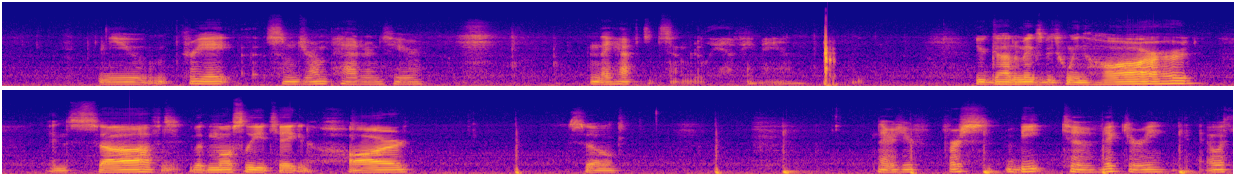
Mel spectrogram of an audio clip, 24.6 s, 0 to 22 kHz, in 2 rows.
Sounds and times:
Speech: 0:01.0 - 0:04.3, 0:05.9 - 0:08.1, 0:09.8 - 0:12.0, 0:12.8 - 0:16.4, 0:18.0 - 0:18.6, 0:21.0 - 0:24.6.

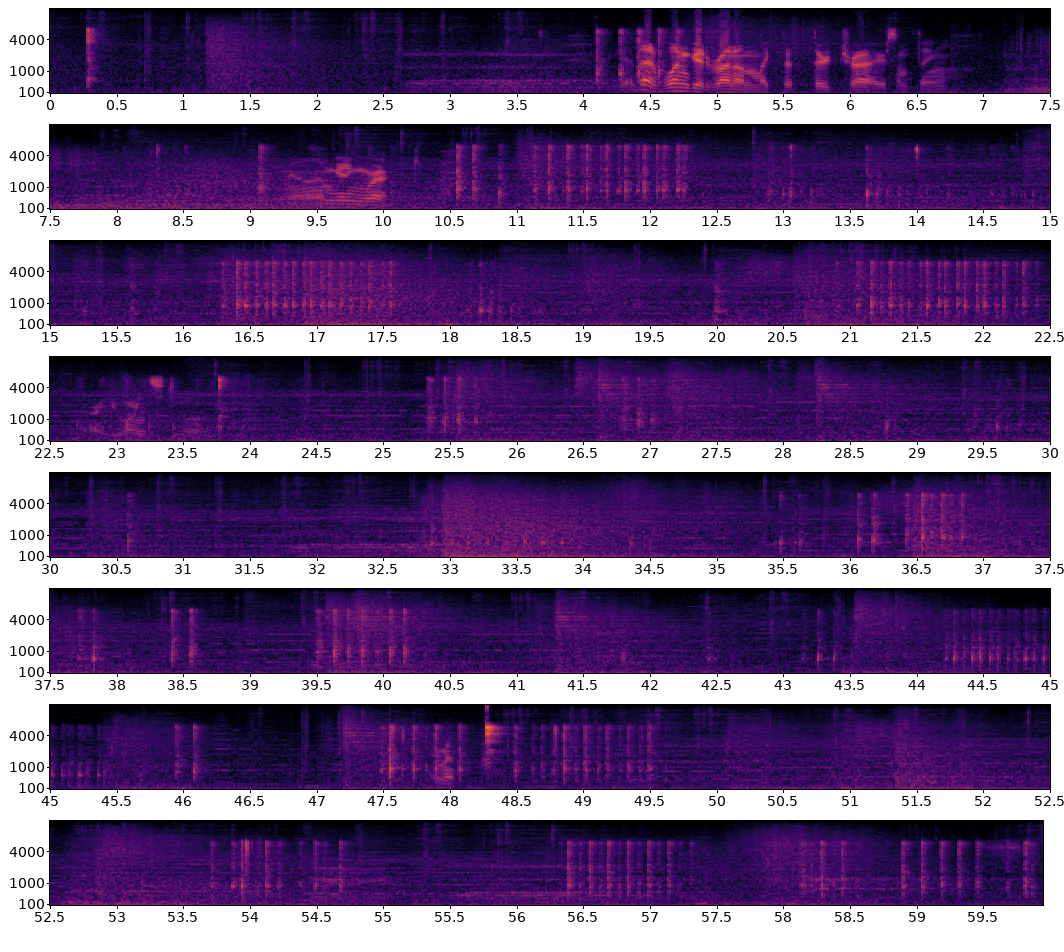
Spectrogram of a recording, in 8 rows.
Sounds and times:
Speech: 0:04.3 - 0:06.8, 0:09.2 - 0:10.1, 0:22.8 - 0:23.7.

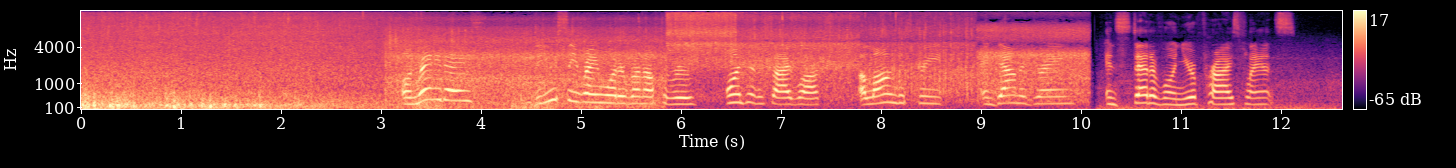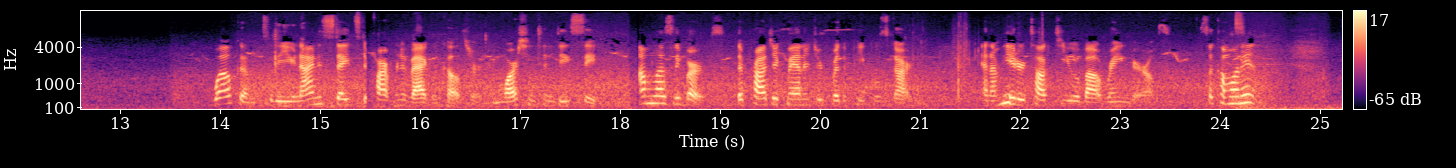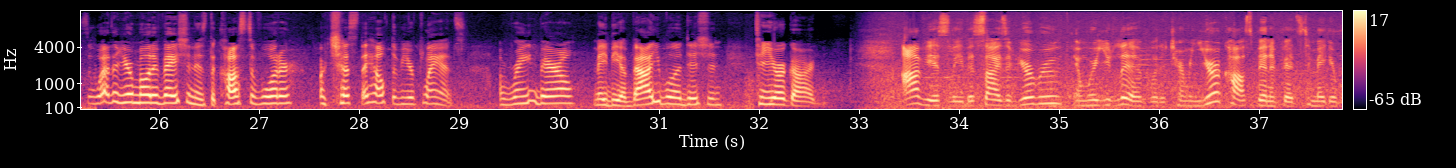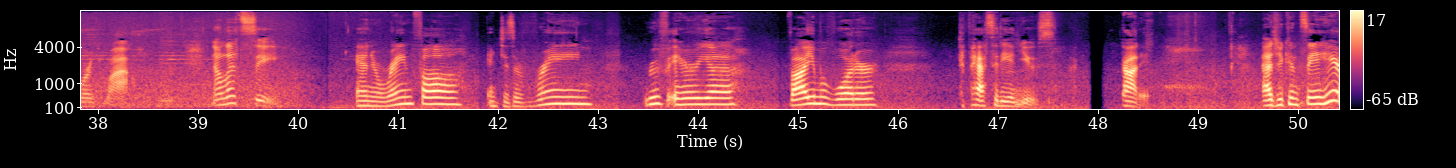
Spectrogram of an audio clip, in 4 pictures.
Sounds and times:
Speech: 0:03.2 - 0:04.0, 0:04.6 - 0:12.0, 0:14.0 - 0:20.9, 0:21.6 - 0:24.4, 0:25.3 - 0:32.6, 0:33.4 - 0:38.4, 0:39.1 - 0:39.8, 0:40.6 - 0:44.4, 0:45.0 - 0:45.8, 0:46.6 - 0:47.6, 0:48.3 - 0:48.6, 0:49.6 - 0:50.4.

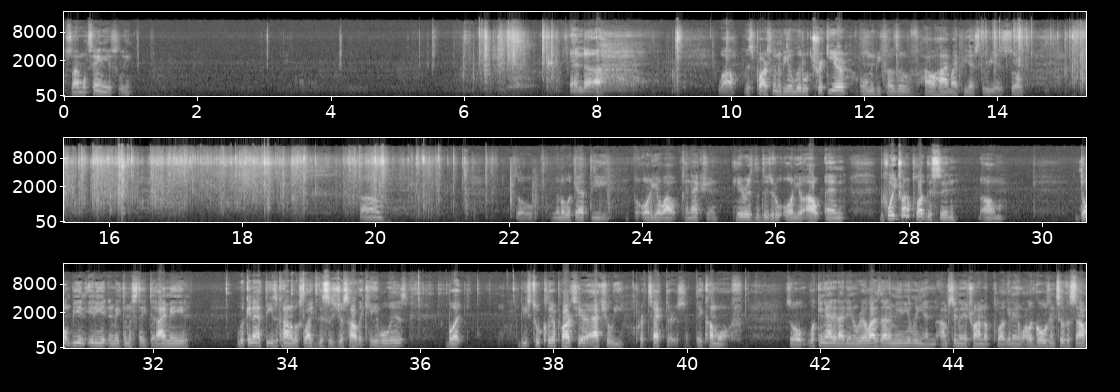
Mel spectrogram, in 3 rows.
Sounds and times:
Speech: 0:00.0 - 0:01.1, 0:07.6 - 0:08.2, 0:09.8 - 0:14.5, 0:19.8 - 0:20.2, 0:22.1 - 0:29.5, 0:30.5 - 0:32.6, 0:33.2 - 0:35.8, 0:36.4 - 0:36.8, 0:37.4 - 0:40.9, 0:41.5 - 0:46.0
Inside, small room: 0:00.0 - 0:46.0.

